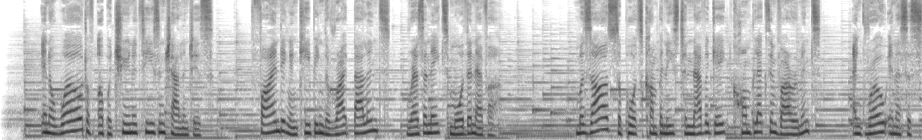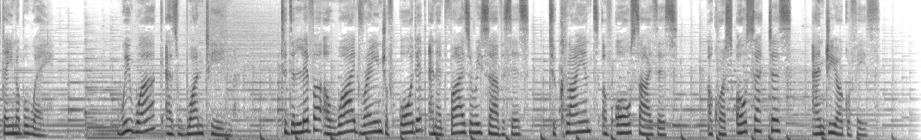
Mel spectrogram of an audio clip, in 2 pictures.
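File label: Corporate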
